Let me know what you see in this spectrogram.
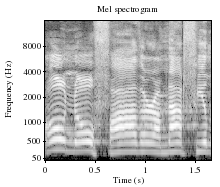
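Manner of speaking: put-on Irish accent. Telling a joke, Mary answers the priest, in an Irish accent. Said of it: "This is my Irish accent".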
